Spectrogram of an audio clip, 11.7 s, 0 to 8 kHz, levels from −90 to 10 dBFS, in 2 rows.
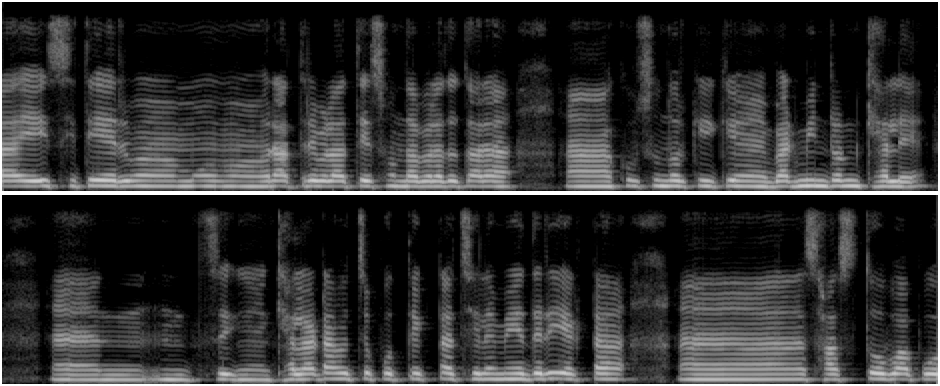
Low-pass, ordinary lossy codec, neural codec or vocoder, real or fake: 7.2 kHz; none; none; real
